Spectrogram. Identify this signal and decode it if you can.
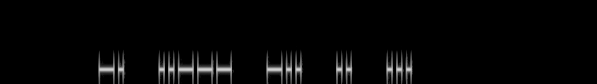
Morse code, heard as a keyed tone, about 25 wpm, spaced as for 16 wpm, 700 Hz. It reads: N2DIS
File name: Lesson 15g - Number 5 - Call Signs 25wpm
